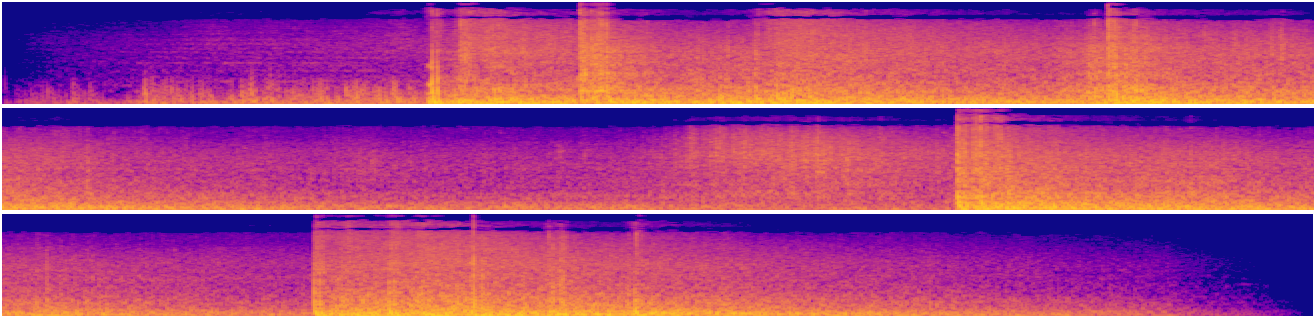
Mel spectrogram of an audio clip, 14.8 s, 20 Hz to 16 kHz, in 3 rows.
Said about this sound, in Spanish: En poco tiempo, las fuerzas israelíes atacaron la Franja de Gaza, donde viven 2,4 millones de palestinos. Uno de los cohetes destruyó un edificio de apartamentos de 11 pisos.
